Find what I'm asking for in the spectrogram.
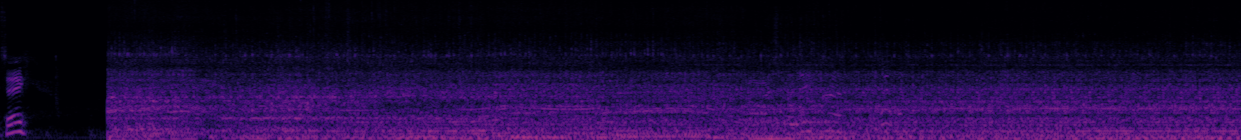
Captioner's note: engine noise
